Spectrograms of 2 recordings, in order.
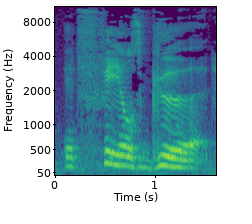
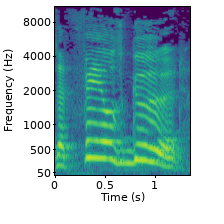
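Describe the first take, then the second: First: Drawn out and relishing it, lightly voiced; a hint of a man enjoying his anger; slow relish. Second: Louder and very slow, savouring the anger; drawn-out, louder mock-angry relish. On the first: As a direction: savour each word of the grudge slowly. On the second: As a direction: lean into it like a man gloating over his grudge. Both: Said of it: "That guy was mad, boy".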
